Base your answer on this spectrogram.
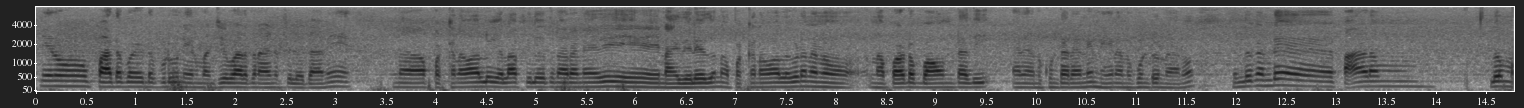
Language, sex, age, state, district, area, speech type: Telugu, male, 18-30, Andhra Pradesh, Sri Satya Sai, urban, spontaneous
